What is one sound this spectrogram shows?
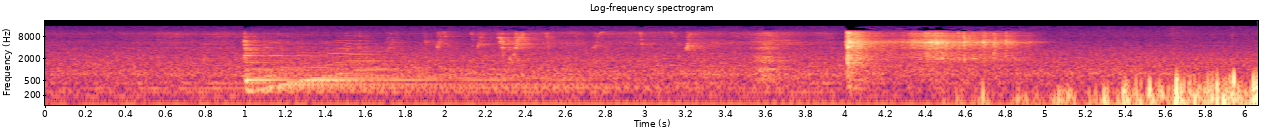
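A tablet game plays bright chiming and sparkling sound effects.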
